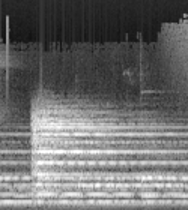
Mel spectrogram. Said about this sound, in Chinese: 夜深人静，教会图书馆中的大钟响了两下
